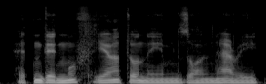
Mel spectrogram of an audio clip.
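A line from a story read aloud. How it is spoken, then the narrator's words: Quiet aside. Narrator (German): fügte er leise hinzu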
